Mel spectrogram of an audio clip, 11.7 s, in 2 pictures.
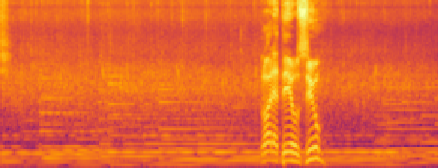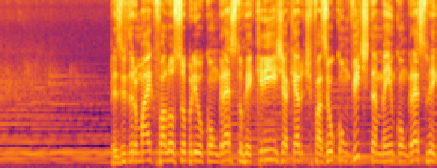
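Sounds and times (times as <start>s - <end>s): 
audience applauding: 0.0s - 7.0s
speech: 3.5s - 4.4s, 7.3s - 11.6s.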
